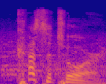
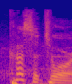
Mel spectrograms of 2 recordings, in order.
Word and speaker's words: Cussatore: ayersa in comes jordan cussatore cussatore and i was given that pronunciation by two of the bronco players jordan custer senior six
